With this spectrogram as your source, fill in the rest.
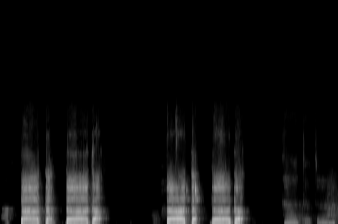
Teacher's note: the tongue is touching the teeth, front teeth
